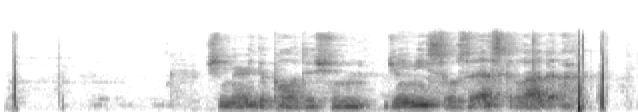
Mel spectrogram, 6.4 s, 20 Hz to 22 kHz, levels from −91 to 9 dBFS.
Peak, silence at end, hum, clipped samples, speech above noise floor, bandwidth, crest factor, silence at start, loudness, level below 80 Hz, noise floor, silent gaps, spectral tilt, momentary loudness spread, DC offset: 0 dBFS; 0.35 s; none; under 0.1%; 47 dB; 8.2 kHz; 28 dB; 0.1 s; -28 LUFS; -46 dBFS; -73 dBFS; none; -6.5 dB/octave; 12 LU; under 0.1%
